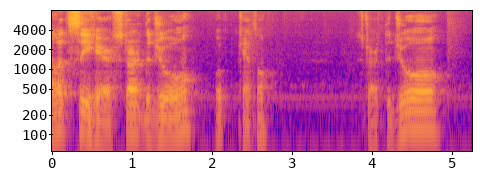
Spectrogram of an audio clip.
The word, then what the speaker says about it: Joule: there it is it's j-o-u-l-e that's how they spell it not like a diamond or gold or silver or whatever uh let's see here start the jewel whoop cancel start the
